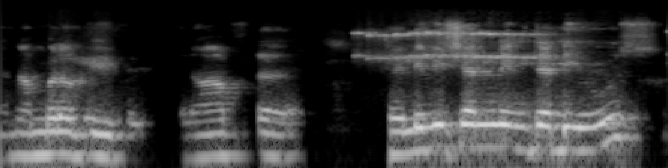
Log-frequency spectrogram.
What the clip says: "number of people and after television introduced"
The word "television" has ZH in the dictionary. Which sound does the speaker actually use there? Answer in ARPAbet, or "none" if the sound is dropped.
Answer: SH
